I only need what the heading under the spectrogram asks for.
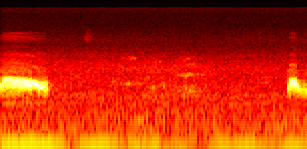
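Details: Decoy spotted dove luring wild birds: a single deep, even coo, about three seconds of near-silence, then the start of another coo.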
